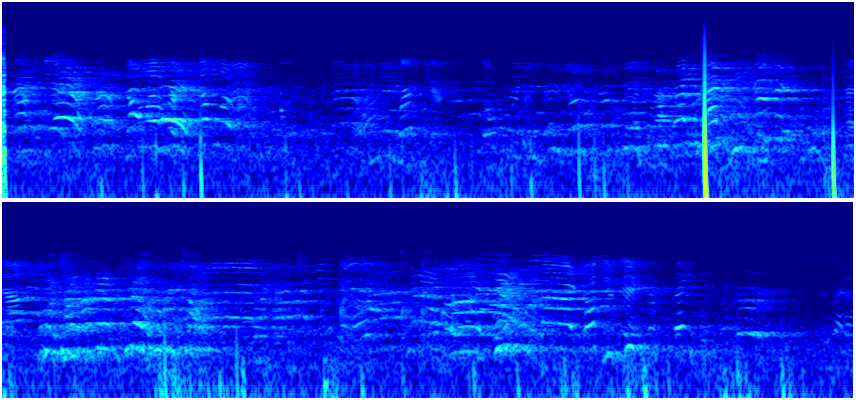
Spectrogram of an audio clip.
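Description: Coaches and spectators calling out to the wrestlers, their voices distant and echoing in a gym hall. A single sharp thump about nine seconds in is the loudest sound, followed by a smaller knock a second and a half later.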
